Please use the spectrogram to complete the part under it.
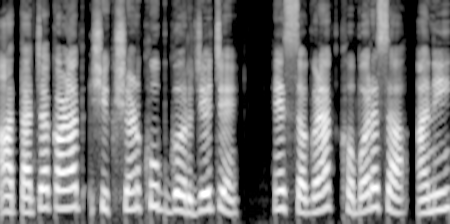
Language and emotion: Goan Konkani, neutral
